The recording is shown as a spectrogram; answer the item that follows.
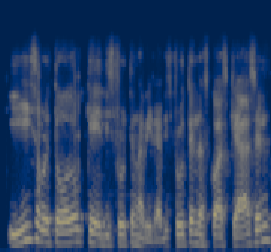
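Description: A man with a plain, everyday voice moves at a moderate pace, his pitch shifting in an ordinary way. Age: 30s. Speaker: drag performer and marketer. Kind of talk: casual chat.

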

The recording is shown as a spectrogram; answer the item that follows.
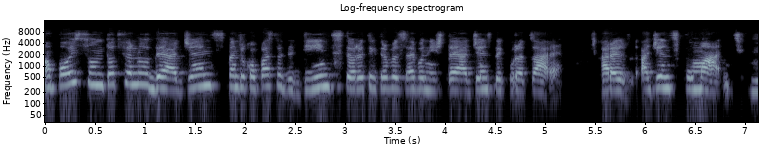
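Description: Her high voice moves at a fairly quick pace with ordinary pitch variation and very even loudness, the woman's sound dry and close with no echo. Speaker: doctor and aromatherapy coach. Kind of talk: live stream interview.

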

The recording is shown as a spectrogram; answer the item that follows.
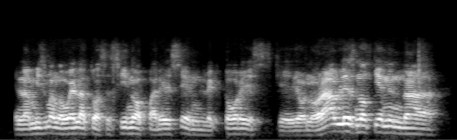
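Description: This man speaks with a Mexican accent and a fairly high pitch. His intonation is lively. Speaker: booktuber. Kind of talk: casual chat.

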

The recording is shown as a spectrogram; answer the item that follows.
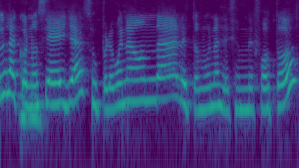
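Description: Her pitch high and her variation ordinary, a woman speaks. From Mexico, Córdoba, Veracruz. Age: 20s. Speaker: photographer. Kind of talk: casual interview.

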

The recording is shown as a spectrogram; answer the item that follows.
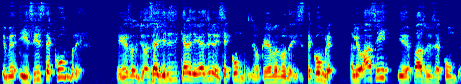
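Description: A man at a fairly high pitch and very fast pace, with very wide pitch swings. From Costa Rica, Escazú. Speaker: mountaineer and motivational speaker. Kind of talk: interview conversation.

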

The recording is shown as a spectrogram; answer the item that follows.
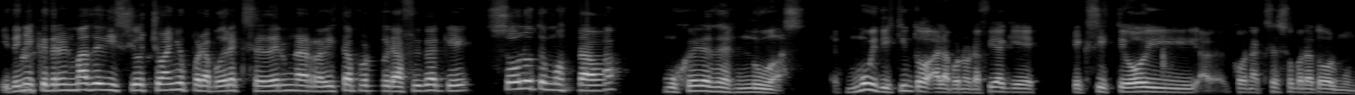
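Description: A man's high-pitched voice, dark and mellow in tone, with lively intonation at a very fast pace, in a dry, close sound with no echo. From Chile. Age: 30s. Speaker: youth ministry speaker. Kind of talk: interview.

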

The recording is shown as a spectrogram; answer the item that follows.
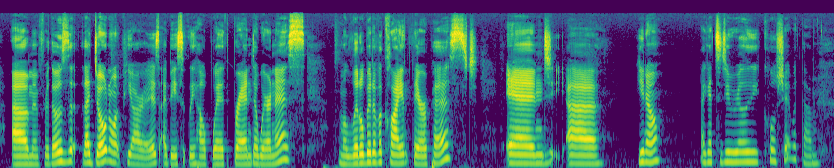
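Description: A woman's unremarkable speaking voice with a Canadian accent, medium pitch, ordinary pitch variation and a moderate pace, on a very clean recording with a silent background. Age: 20s. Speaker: PR professional. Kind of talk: casual chat.

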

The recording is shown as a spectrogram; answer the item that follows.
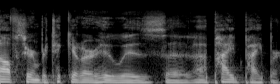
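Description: A man with an American accent talks at a fairly slow pace on a very clean recording with a silent background. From Belfast, Northern Ireland. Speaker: pastor and seminary-trained author. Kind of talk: casual interview conversation.

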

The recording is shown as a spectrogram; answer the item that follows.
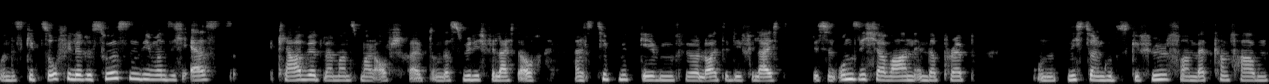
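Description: A woman with an unremarkable speaking voice talks at a medium pitch and a moderate pace. Her intonation is fairly even, though her loudness swings widely. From Austria, Vienna. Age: 20s. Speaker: powerlifter. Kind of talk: casual chat.

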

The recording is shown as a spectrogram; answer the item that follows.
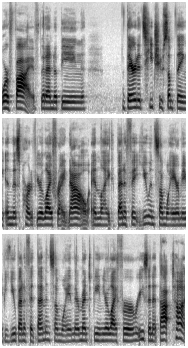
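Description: This woman talks fairly quickly, her pitch sitting fairly low. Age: 20s. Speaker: podcast host. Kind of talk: casual monologue. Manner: animated.

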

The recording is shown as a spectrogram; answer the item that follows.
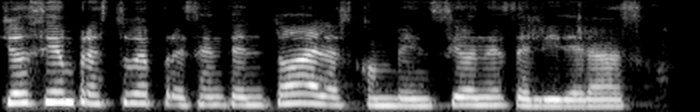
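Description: In a dry, close recording with no echo, a woman speaks in a normal speaking voice at a medium pitch, a moderate pace and ordinary pitch variation. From Peru, Puno (Huancané), moved to Arequipa at 13. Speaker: network marketing distributor. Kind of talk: testimony.

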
